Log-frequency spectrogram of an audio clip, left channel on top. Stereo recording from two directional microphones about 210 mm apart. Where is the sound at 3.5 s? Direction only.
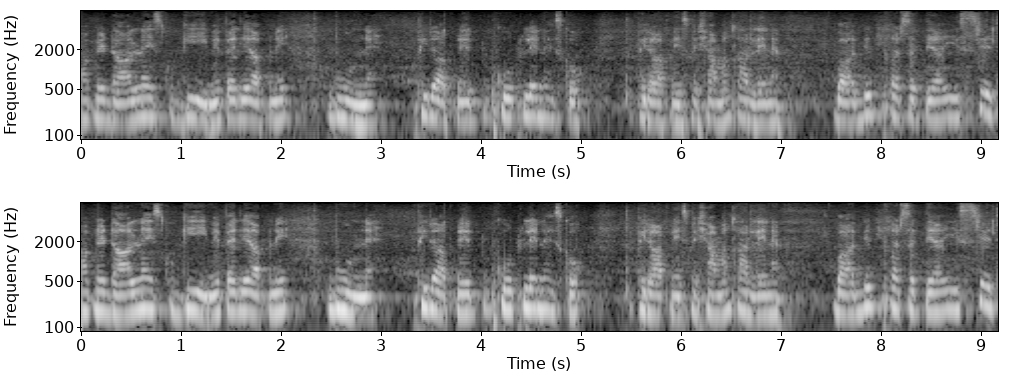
45° right (ahead or behind).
